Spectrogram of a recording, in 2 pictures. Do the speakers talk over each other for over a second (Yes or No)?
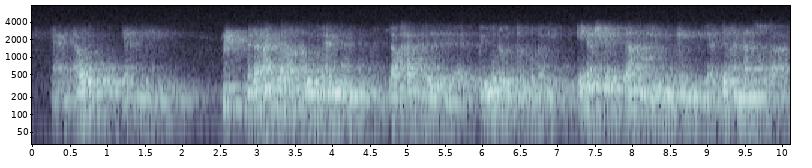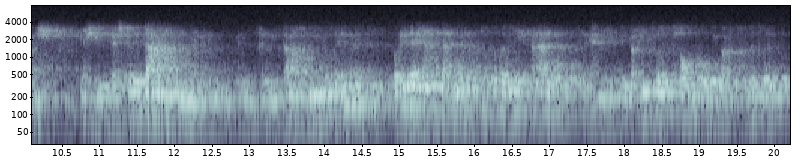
No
